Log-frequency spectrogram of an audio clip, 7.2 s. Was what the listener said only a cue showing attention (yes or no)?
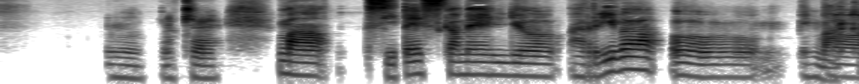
no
